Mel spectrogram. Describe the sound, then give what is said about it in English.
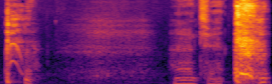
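A person coughs in a few short, harsh bursts, with a brief breathy pause in between and a louder, rougher cough at the end. “Fun with coughs today.”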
